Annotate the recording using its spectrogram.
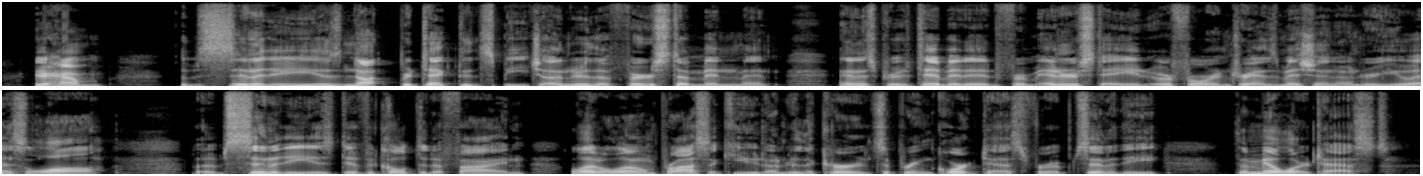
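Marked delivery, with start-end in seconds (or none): none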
